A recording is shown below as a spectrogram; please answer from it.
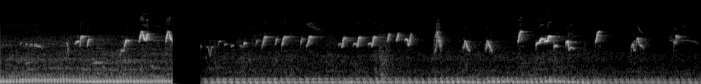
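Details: Black-crested bulbul giving a lively run of sharp, high chirps in quick succession, briefly cut by a moment of silence, then continuing in dense bursts over a constant low droning hum.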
